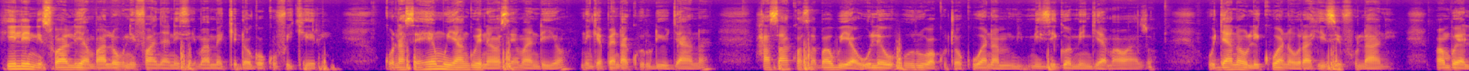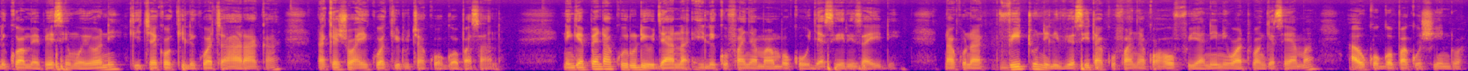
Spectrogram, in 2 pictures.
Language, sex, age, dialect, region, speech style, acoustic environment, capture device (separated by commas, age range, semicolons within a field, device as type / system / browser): Swahili, male, 25-34, Kenya - Nairobi Sheng-influenced, Kenya, relaxed; focused, silence; appliances, mobile / Linux / Chrome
